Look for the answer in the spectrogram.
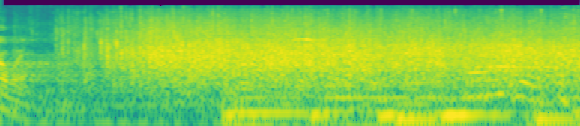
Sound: audience applauds

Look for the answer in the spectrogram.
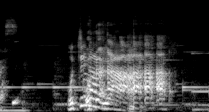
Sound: laughing

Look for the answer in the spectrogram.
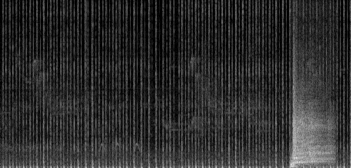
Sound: snapping; slam

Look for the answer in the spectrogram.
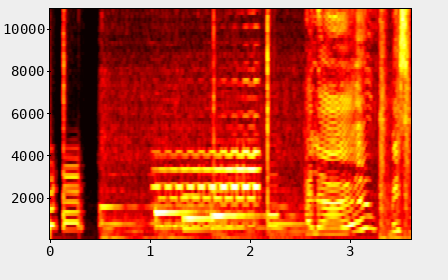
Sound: beeping; phone ringing

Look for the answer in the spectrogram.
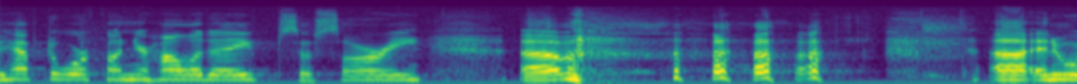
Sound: laughs

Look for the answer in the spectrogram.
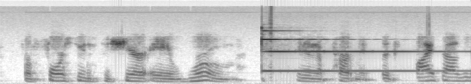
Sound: alarm sound

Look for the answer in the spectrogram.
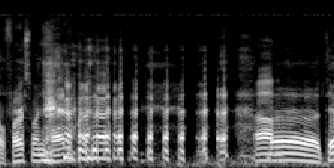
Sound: laughter

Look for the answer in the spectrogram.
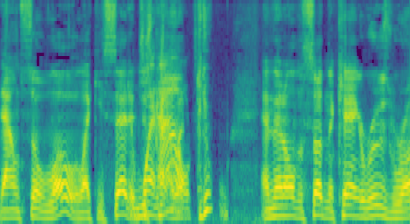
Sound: woo noise

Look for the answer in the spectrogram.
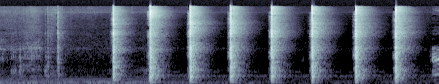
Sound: hammer tapping

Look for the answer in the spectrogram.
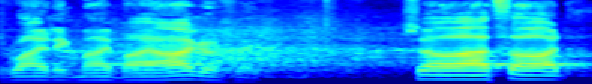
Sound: audience laughing

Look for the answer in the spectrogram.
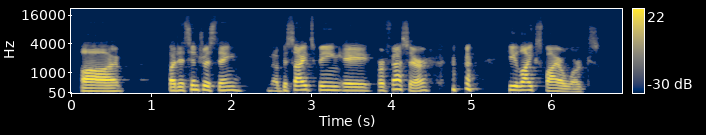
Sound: chuckles

